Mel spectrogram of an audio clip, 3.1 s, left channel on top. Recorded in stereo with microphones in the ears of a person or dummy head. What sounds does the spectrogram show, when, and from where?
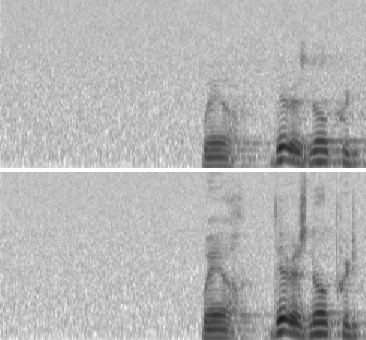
1.7 s a man speaking: 65° right (ahead or behind), 1.0 m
